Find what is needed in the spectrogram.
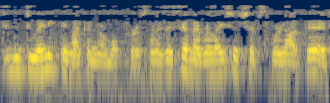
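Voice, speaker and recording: A woman's pitch rises and falls in an ordinary way while noticeable noise sits in the background. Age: 60s. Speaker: 12-step meeting speaker. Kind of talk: testimony. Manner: halting.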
